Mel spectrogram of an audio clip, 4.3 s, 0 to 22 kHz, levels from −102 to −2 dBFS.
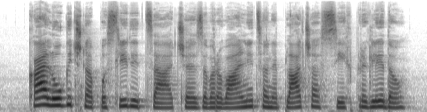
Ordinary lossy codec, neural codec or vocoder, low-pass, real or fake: none; none; none; real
